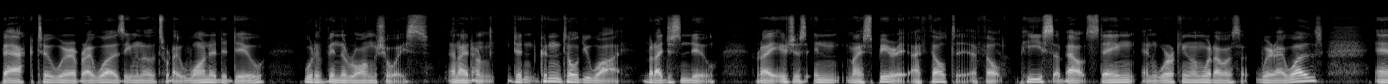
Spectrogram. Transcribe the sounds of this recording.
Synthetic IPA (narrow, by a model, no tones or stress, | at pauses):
b̥æk̚tʰɨwə˞ɛvə˞aɪwʌzivɨn̩ðoʊðætswʌɾaɪwɑ̃ñɨd̚tɨdʉ | wʊɾɨvbɨ̃nðɨɹɔ̃ŋt͡ʃʰɔ̰ɪs | ɨ̃ñaɪɾõʊ̃nd̥ɪdⁿn̩kʰʊdⁿn̩tʰoʊlˠd͡ʒɨwaɪ | b̥ʌɾaɪd͡ʒʌsⁿnjʉ | ɹa̰ɪtɨ̰t̚ʌzd͡ʒʌstɨ̃nmaɪspɪɹɪ̰ta̰ɪfɛlˠtʰɪ̰ta̰ɪfɛlˠt̚pʰisəbaʊtsteɪɪ̃ŋɨ̰̃nwɜ˞kɪ̃ŋə̃nwʌɾaɪwʌzwə˞aɪwʌzʔɨ̃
